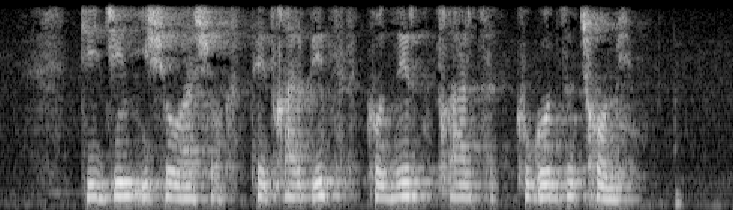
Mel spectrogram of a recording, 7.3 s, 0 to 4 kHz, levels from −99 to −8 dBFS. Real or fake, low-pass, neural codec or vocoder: real; 3.6 kHz; none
